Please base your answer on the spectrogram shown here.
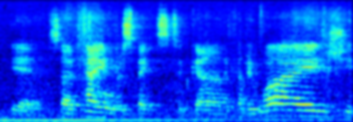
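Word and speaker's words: Kaurna: they you know she was talking about Aboriginal Ghana people are we clear on that the people who live here y been here for you know tens of thousands of years the Ghana and that's pronounced for the good not a cook spoke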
